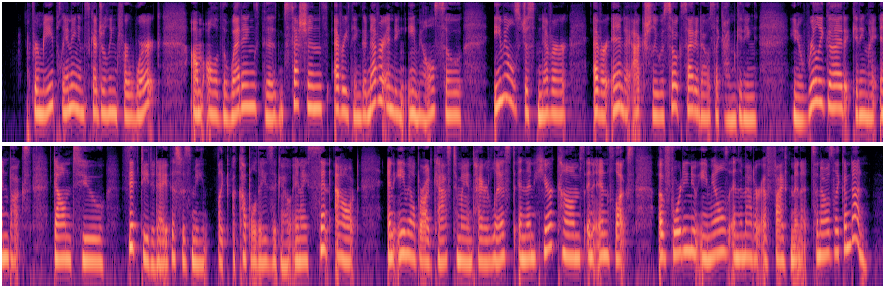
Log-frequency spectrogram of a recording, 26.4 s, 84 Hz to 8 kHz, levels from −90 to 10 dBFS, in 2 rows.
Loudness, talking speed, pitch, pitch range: -17 LUFS, 195 wpm, 215 Hz, 200-245 Hz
